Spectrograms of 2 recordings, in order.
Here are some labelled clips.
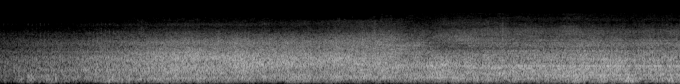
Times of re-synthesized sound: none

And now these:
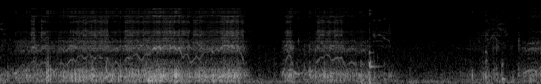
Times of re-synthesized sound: 3.4-5.4 (vocoder, BigVGAN v2)

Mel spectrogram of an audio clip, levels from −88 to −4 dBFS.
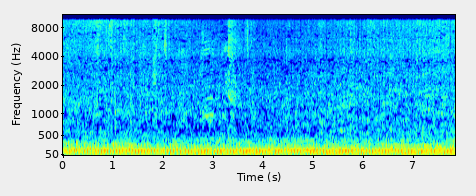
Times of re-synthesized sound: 2.4-6.0 (vocoder, BigVGAN v2)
